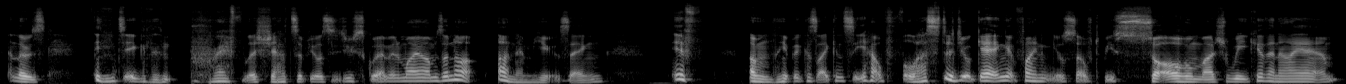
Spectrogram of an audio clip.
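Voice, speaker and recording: A man's voice: on the high side, measured pace, creaky, no room sound, clean studio sound. A British man playing a seductive, domineering vampire lord in an intimate ASMR roleplay, with teasing, ornate, condescending speech. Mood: amused, gloating.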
